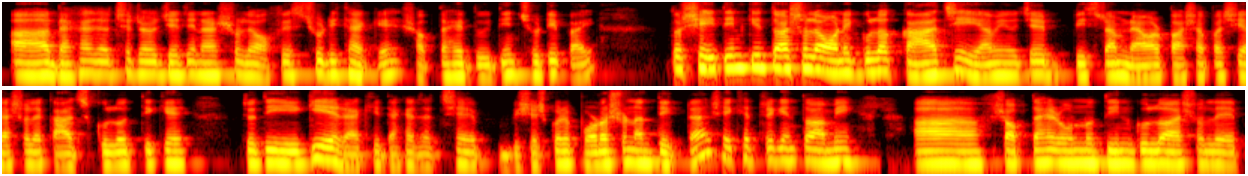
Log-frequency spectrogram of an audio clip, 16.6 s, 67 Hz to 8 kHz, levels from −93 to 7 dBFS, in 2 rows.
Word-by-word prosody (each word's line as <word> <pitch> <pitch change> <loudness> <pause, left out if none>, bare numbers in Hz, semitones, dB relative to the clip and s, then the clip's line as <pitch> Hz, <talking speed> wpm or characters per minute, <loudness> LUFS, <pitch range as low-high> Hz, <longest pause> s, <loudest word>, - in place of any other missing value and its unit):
আ - - +5 0.2
দেখা 125 +4 0
যাচ্ছে 135 +2 -4
যে - - 0
ওই 135 - -2
যেদিন 135 +1 0
আসলে 130 -1 -2
অফিস 130 +4 -4
ছুটি 135 -1 -1
থাকে, 125 0 -1 0.2
সপ্তাহে 120 +2 -2
২ 115 0 -3
দিন 135 +1 0
ছুটি 135 +2 -1
পাই। 115 +3 -3 0.5
তো - - -2
সেই 180 -3 +5
দিন 190 +1 +5
কিন্তু 195 -1 +3
আসলে 185 -1 +3
অনেকগুলা 150 +2 +2 0.2
কাজই 130 +5 +3
আমি 130 +2 +1
ওই 125 - -4
যে 140 - +2 0.2
বিশ্রাম 125 +1 0
নেওয়ার 110 +2 +2
পাশাপাশি 120 +2 -3
আসলে 120 +1 -3
কাজগুলোর 115 +3 -1
দিকে 125 +1 -1 0.5
যদি 130 +1 +1 0.2
এগিয়ে 155 +5 +3
রাখি, 105 - -5
দেখা 105 +3 -5
যাচ্ছে 105 +5 -7 0.3
বিশেষ 115 - -5
করে 125 0 +2
পড়াশোনার 130 +3 +2
দিকটা, 125 +5 -2
সেক্ষেত্রে 160 -3 -5
কিন্তু 145 0 -4
আমি 135 +2 +1 0.6
আ - - +7 0.5
সপ্তাহের 135 +1 +1
অন্য 130 0 +2 0.2
দিনগুলো 125 0 +2
আসলে 125 0 -2
130 Hz, 175 wpm, -23 LUFS, 120-140 Hz, 0.6 s, আ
